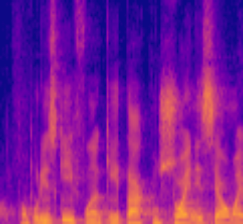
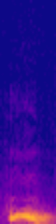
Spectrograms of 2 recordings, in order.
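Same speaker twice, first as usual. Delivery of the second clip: high delighted whoop; 4 dB louder than usual. Real, not acted. Exclaims over good essay.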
